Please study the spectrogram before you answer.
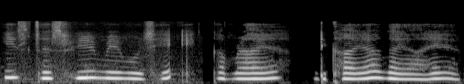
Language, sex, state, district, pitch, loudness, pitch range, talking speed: Hindi, female, Arunachal Pradesh, Papum Pare, 270 Hz, -14 LUFS, 260-295 Hz, 115 wpm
